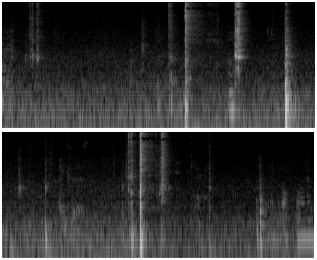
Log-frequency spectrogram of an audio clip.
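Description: Arrow PowerShot manual staple gun firing staples through fleece into an ottoman's wooden frame: a series of sharp snaps spaced a second or so apart, the loudest in the middle of the stretch, with softer clicks of the gun being handled between them.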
